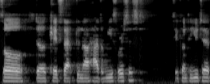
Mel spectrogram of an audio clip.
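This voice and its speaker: A man speaks. The background is quiet. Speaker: program staff member. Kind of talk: casual interview answer. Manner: halting. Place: hall. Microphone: lapel.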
